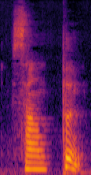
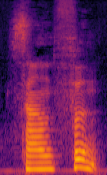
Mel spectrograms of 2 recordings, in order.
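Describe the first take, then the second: First: The last part begins with a p sound. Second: The last part begins with an f sound. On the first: The speaker calls it right. "C'est beaucoup plus simple à prononcer comme ceci" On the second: The speaker calls it wrong. "c'est un peu embêtant"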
